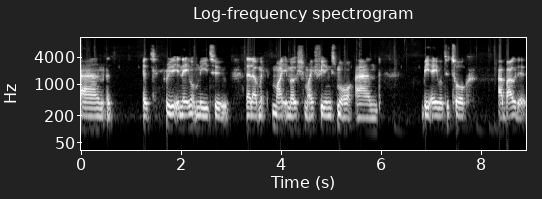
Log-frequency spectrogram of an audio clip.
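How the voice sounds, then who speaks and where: In a Dutch accent, a man speaks at a fairly low pitch and a fairly slow pace with long, frequent pauses, monotone and flat intonation, and very even loudness. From Netherlands. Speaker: lifestyle blogger. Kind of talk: casual chat. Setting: call recording. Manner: halting.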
